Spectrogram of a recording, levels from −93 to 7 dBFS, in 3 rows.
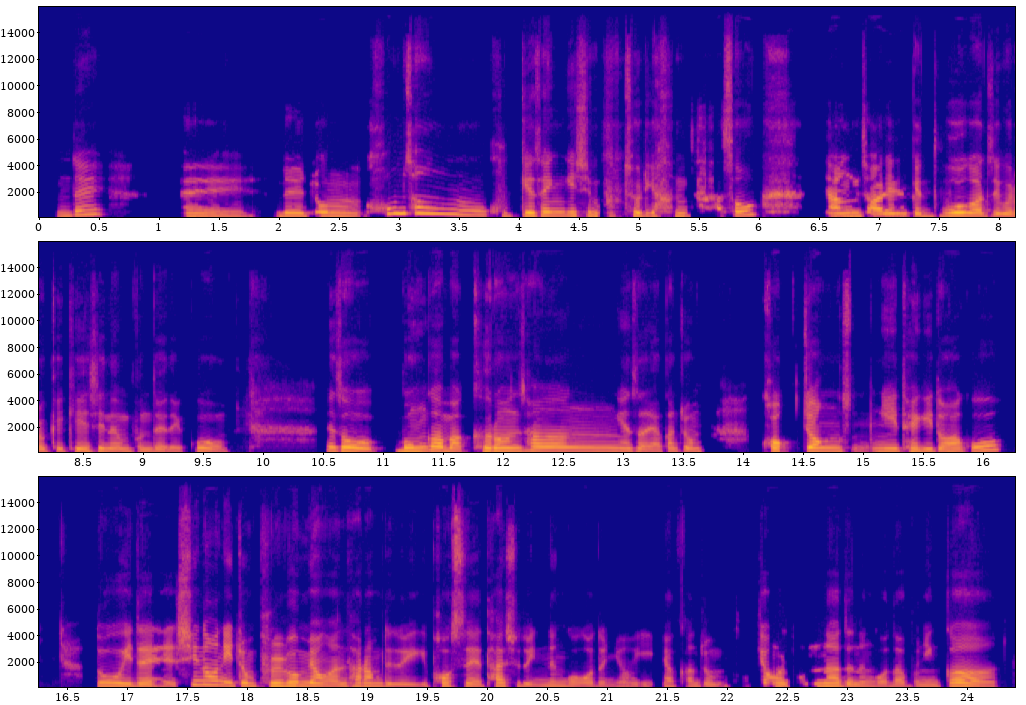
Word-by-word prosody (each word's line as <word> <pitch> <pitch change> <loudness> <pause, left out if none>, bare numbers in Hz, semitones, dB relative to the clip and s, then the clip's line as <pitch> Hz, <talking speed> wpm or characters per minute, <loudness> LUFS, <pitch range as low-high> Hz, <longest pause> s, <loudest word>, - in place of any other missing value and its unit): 근데 295 +9 -4 0.7
예. 200 -2 -5 0.2
네 225 -1 +1
좀 240 -4 0 0.2
험상궂게 360 - +2
생기신 260 0 0
분들이 230 0 -1
앉아서 295 - -3 0.6
양 210 0 +4
자리를 205 -1 +4
이렇게 205 -2 -3
누워 230 +3 +8
가지고 210 -3 +2
이렇게 195 0 -4
계시는 200 0 -3
분들도 190 - -7
있고 185 - -4 0.8
그래서 245 -6 +5
뭔가 245 +4 +5
막 205 -3 0
그런 225 -2 +4
상황에서 240 -5 -1
약간 190 +2 -7
좀 205 +1 -5 0.5
걱정스 230 +2 +3
이 210 -1 0
되기도 195 -1 -1
하고 250 +11 0 0.6
또 235 -3 +2
이제 195 0 +1 0.2
신원이 310 -2 +1
좀 225 -2 0
불분명한 225 -4 +2
사람들도 210 -4 -2
이게 170 +1 -9
버스에 205 -1 -3
탈 240 +5 -2
수도 230 -4 -8
있는 180 +1 -8
거거든요. 165 +1 -9
이 195 - -15
약간 195 0 -10
좀 190 -2 -11
국경을 210 0 -3 0.2
넘나드는 200 -4 0
거다 175 0 -7
보니까. 180 +1 +1
215 Hz, 270 characters per minute, -23 LUFS, 195-240 Hz, 0.8 s, 누워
